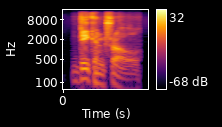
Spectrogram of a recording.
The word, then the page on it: decontrol: British English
